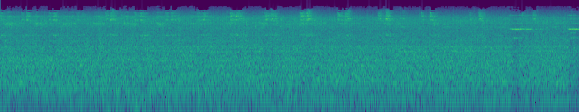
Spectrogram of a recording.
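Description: Ordinary Thai State Railway passenger train running along the track, heard from the carriage window: a steady rushing noise of wheels on the rails. A thin high squeal comes in briefly near the end.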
